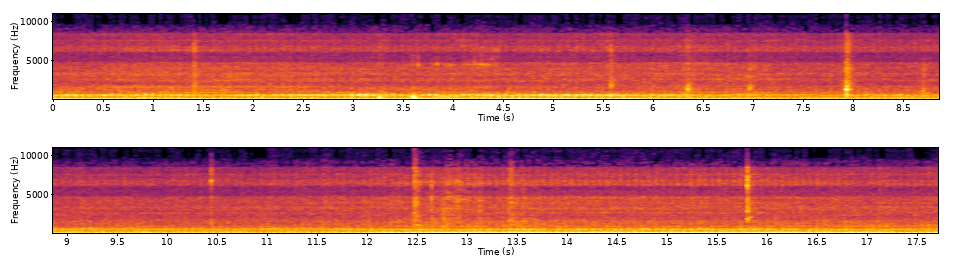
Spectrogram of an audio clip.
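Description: A Honda PCX scooter engine idles steadily and loudly right after being started, a close, even mechanical hum with faint clicks and no change in pace.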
